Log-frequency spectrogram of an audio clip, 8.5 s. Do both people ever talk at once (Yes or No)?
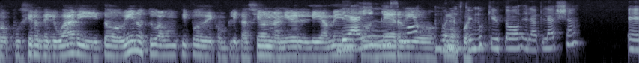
Yes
